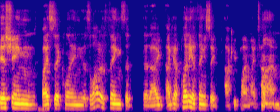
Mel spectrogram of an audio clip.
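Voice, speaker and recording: At a moderate pace and hardly pausing, a man speaks in an unremarkable speaking voice at a medium pitch with ordinary pitch variation. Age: 60s. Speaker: note investor. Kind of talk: interview.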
